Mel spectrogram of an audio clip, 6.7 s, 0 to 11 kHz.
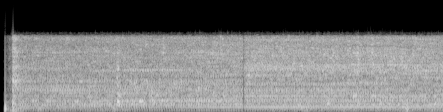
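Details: Snowblower single-cylinder engine stored 4 years in a shed with the fuel shut off and stabilized gas, fired on the first pull; it holds an even, buzzy drone at full throttle off choke with no stumbles or surging, running normally.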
